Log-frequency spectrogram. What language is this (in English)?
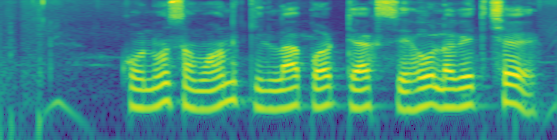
Maithili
